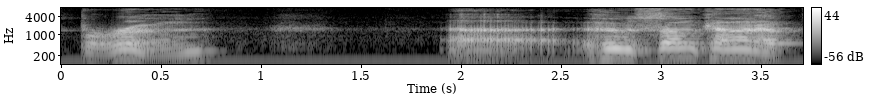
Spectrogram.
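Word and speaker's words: Bruttenholm: State sign Trevor uh Bruton home pronounced broom uh who's some kind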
